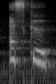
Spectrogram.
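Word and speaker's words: est-ce que: do you plus the verb but they use esoku pronounced as escu it translates as is it that so we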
